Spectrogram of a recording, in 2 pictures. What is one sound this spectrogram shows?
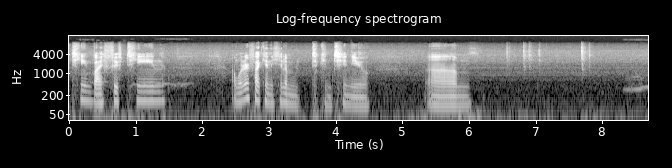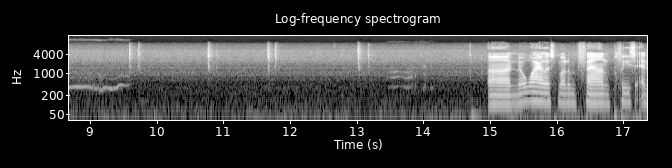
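A man talks casually and close to a microphone.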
